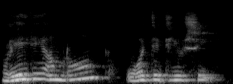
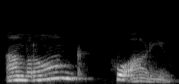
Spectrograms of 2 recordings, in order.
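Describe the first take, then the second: First: Slow, high rising surprise, then a curious question; drawn-out, wondering question, open to feedback; open, receptive questioning. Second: Defensive retort. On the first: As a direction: invite the correction with genuine interest. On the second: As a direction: push back at being corrected. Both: Shown as a demonstration. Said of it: "Huge difference".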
